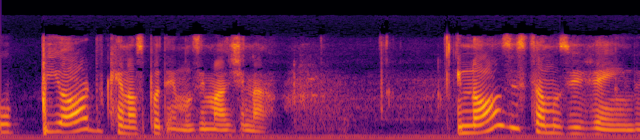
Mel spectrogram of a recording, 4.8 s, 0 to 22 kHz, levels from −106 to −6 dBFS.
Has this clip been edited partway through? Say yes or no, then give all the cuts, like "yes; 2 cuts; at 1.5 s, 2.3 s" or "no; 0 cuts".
no; 0 cuts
